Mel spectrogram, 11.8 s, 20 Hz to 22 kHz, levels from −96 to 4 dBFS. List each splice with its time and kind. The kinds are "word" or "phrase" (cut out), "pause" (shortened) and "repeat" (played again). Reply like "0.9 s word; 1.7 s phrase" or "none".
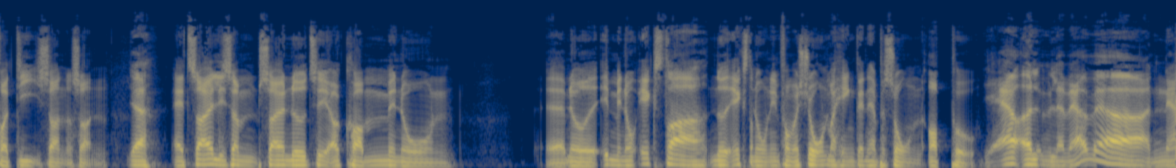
5.7 s word; 7.5 s word; 8.3 s word; 10.4 s word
